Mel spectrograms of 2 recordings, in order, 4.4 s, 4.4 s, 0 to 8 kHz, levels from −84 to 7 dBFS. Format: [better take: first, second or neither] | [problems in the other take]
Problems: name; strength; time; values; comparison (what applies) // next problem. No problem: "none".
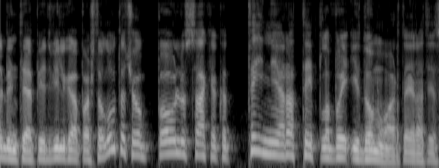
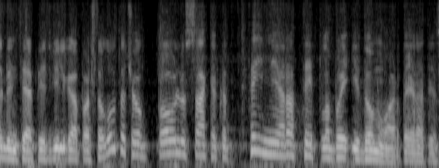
first | noise reduction (neural mask model RNNoise)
